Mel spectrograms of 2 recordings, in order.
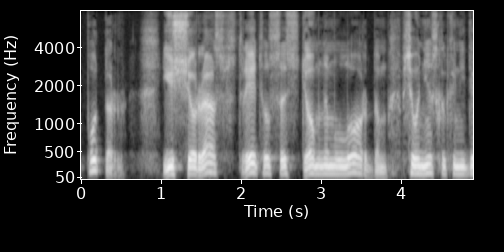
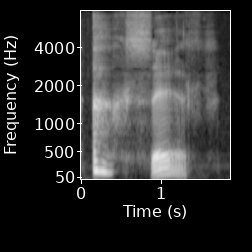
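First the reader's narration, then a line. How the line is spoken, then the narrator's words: Breathless exhale. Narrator (Russian): выдохнул он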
